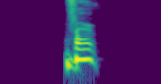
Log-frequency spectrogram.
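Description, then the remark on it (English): A quick voiced mouth sound, about a quarter-second long, imitates soda fizzing. It is a single burst with a breathy hiss on top, followed by silence. “Okay, that's the fizzing.”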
